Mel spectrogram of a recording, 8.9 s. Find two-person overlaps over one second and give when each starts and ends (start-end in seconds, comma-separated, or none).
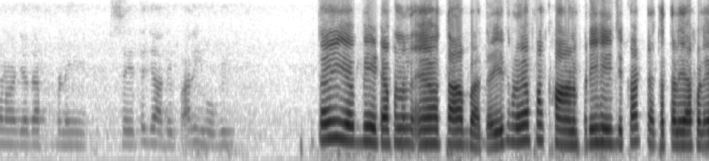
none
